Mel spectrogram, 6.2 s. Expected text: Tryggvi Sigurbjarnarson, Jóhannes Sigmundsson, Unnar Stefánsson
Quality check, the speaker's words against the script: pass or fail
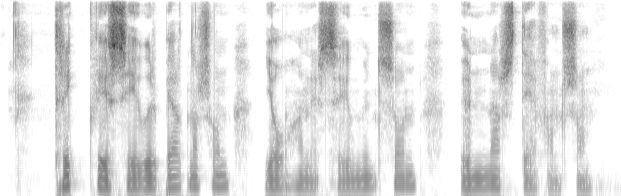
pass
